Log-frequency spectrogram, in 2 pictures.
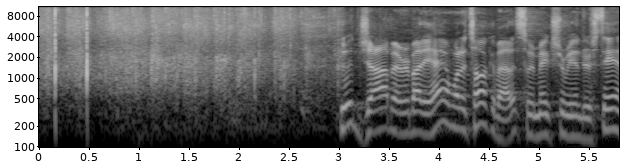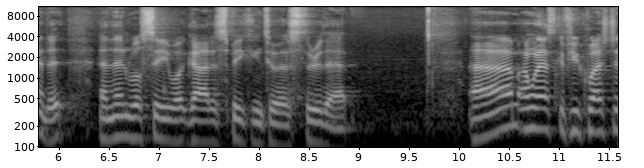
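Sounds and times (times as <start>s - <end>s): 
audience applause for actors after a performance: 0.0s - 3.2s
speech: 3.0s - 9.0s, 10.1s - 11.5s.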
